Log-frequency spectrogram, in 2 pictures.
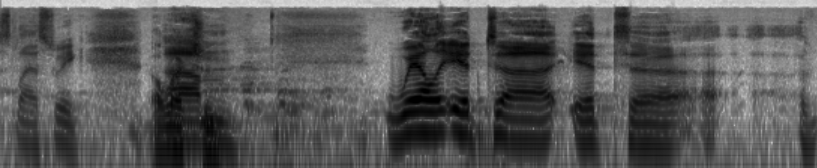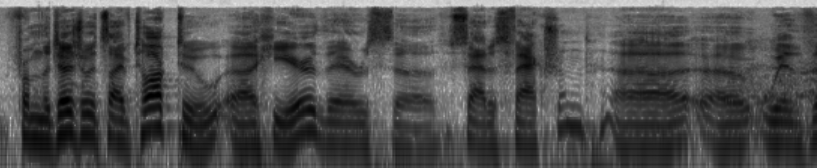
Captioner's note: laughter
